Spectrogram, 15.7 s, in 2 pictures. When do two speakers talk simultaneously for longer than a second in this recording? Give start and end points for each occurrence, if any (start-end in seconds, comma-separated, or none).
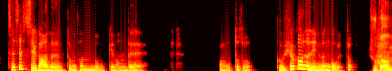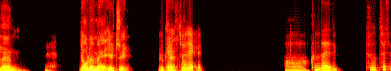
none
